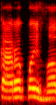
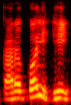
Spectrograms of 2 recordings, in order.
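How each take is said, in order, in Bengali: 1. শব্দটি খালি h ধ্বনি দিয়ে শেষ হয়। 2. শব্দটি h ধ্বনির সঙ্গে i ধ্বনি দিয়ে শেষ হয়। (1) "আমরা কিন্তু কারো কই হ বলবো না"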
